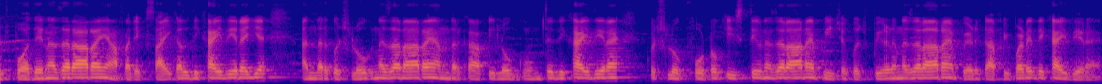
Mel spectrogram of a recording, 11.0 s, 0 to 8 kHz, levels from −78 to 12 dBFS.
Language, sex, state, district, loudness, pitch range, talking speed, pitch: Hindi, male, Chhattisgarh, Sukma, -25 LUFS, 100-120 Hz, 270 wpm, 110 Hz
